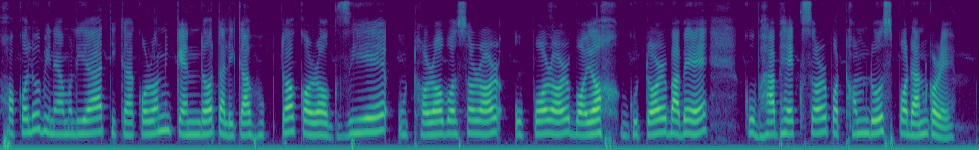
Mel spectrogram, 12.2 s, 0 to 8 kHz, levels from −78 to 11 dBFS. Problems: none marked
